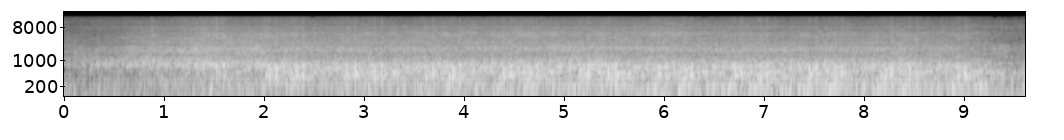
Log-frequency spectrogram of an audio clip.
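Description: Electric passenger train passing close by at speed, its wheels rumbling on the rails. The sound builds over the first couple of seconds, holds loud, then begins to fade at the end.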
